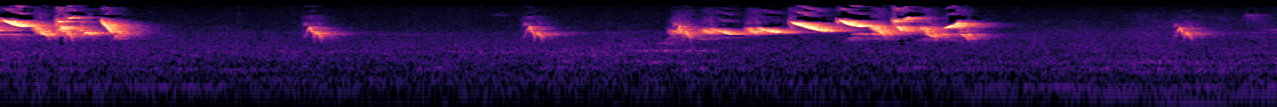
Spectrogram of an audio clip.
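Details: Caged double-collared seedeater belonging to the owner's father, giving a quick high warble, single chips every second or so, then a dense two-second run of slurred twittering notes.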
